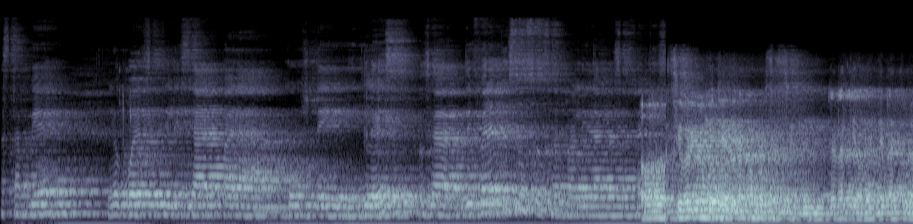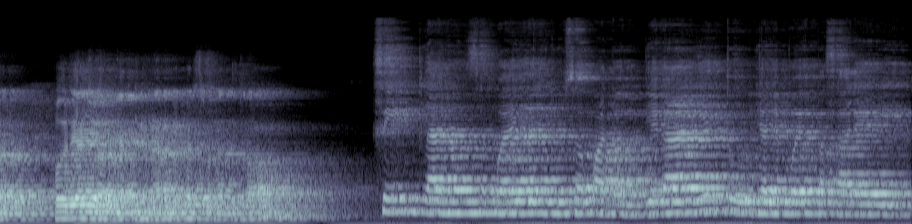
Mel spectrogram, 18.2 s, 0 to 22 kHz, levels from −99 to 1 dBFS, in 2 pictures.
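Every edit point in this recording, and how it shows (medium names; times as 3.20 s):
6.65 s: sound stops dead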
